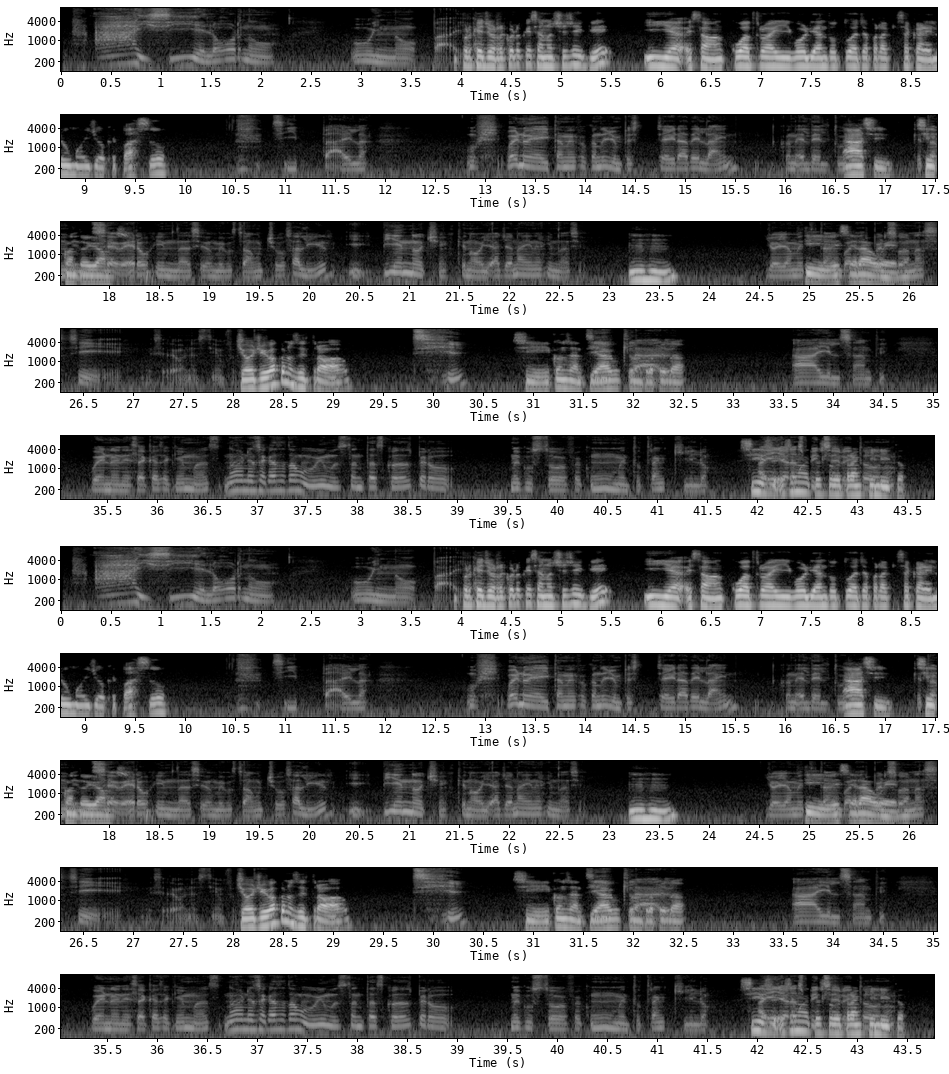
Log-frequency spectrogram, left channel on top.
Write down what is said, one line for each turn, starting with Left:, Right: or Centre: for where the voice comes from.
Left: ¡Ay, sí! El horno. Uy, no, paila,
Right: Porque yo
Left: mano.
Right: recuerdo que esa noche llegué y ah, estaban cuatro ahí boleando toalla para que sacar el humo y yo, ¿qué pasó?
Left: <laughs> Sí, paila. Uy, bueno, y ahí también fue cuando yo empecé a ir a The Line, con el del tuyo,
Right: Ah, sí,
Left: que
Right: sí,
Left: también
Right: cuando íbamos.
Left: severo gimnasio. Me gustaba mucho salir y bien noche, que no había haya nadie en el gimnasio.
Right: Ujú.
Left: Yo allá metí
Right: Sí,
Left: también
Right: ese
Left: varias
Right: era
Left: personas.
Right: bueno.
Left: Sí, ese era buenos tiempos.
Right: Yo, yo iba con los del trabajo.
Left: <laughs> Sí,
Right: Sí, con Santiago,
Left: Sí, claro.
Right: con otra pelada.
Left: Ay, el Santi. Bueno, en esa casa, ¿qué más? No, en esa casa tampoco vimos tantas cosas, pero me gustó, fue como un momento tranquilo.
Right: Sí,
Left: Ahí
Right: ese,
Left: ya
Right: ese
Left: eras
Right: momento
Left: pixero
Right: estuvo tranquilito.
Left: y todo, ¿no?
